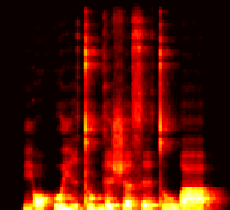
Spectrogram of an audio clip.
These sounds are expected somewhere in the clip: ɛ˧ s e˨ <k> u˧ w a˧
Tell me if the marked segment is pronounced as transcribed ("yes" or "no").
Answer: no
